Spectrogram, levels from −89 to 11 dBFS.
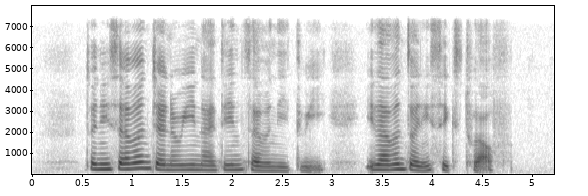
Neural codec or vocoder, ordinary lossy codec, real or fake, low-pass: none; none; real; 7.2 kHz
